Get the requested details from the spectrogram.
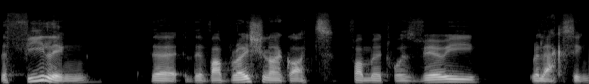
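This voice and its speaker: A man with an American accent speaks at a fairly low pitch, his pitch varying an ordinary amount. The sound is dry and close with no echo, over a quiet background. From US. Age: 40s. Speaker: activist. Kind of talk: interview. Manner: halting.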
